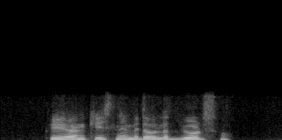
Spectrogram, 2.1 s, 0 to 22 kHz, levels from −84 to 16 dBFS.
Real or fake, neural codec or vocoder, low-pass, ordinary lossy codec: fake; codec, 16 kHz, 0.7 kbps, FocalCodec; 7.2 kHz; Opus, 16 kbps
